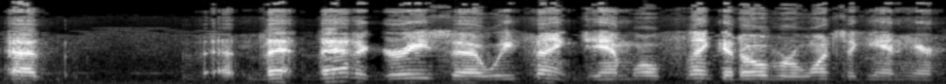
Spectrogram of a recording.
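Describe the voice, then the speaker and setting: A man's voice: a little high, level tone, moderate pace. A male mission control communicator giving brief, procedural messages to astronauts over a space radio link. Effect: space radio transmission. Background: radio static and noise.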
